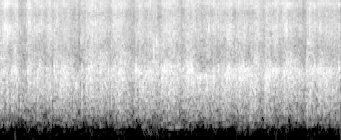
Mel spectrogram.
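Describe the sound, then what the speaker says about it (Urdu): Dense, loud applause from a church congregation clapping for a boy, steady and continuous throughout without any talking. "یہ بچہ بہت شاندار ہے, بادشاہ کے لیے تالیاں بجائیں"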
